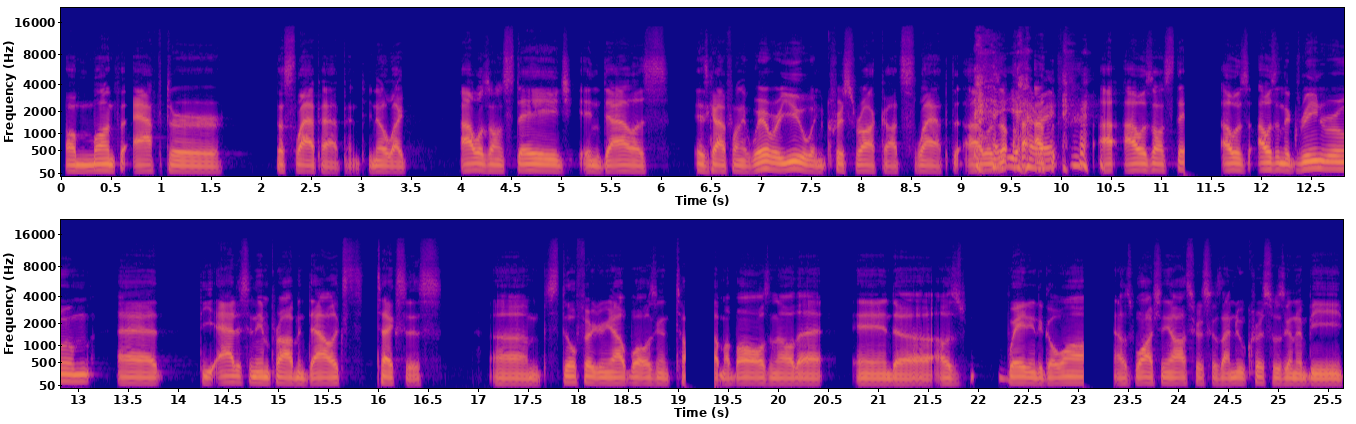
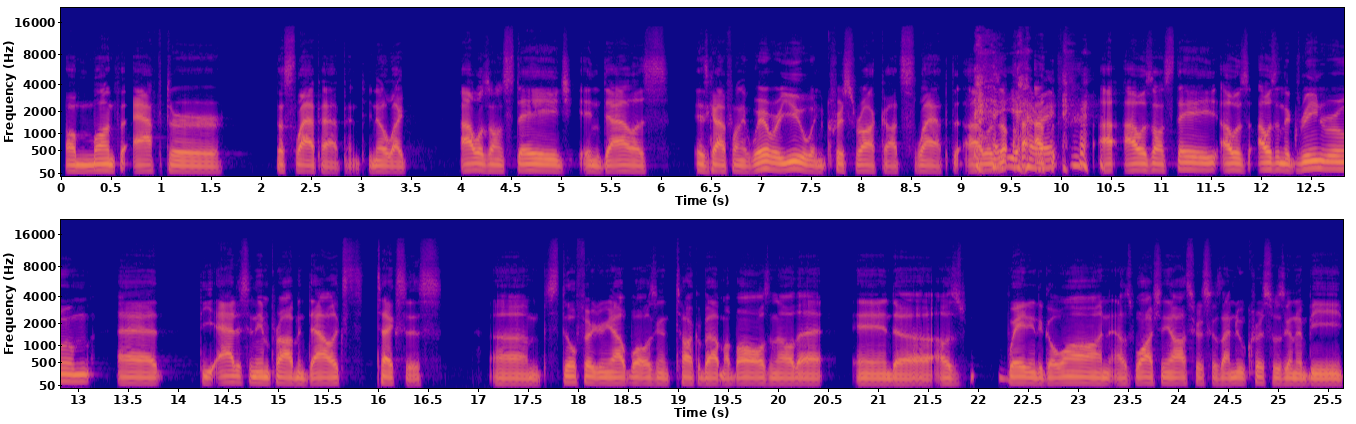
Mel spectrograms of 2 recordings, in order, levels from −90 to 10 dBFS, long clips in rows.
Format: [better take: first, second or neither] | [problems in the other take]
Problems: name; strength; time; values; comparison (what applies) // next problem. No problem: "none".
second | audio cutting out; at 11 s, at 19 s and at 23 s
